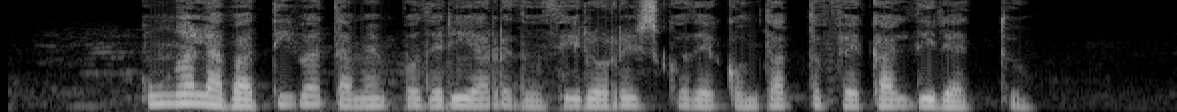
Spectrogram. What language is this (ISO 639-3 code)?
glg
